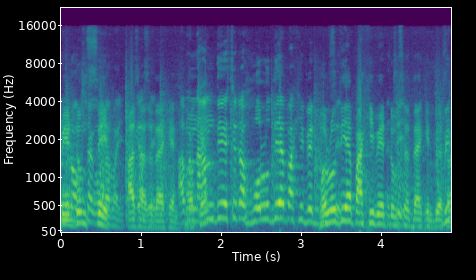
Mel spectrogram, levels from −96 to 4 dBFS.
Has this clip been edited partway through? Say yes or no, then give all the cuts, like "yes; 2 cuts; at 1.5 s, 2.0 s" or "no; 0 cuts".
no; 0 cuts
